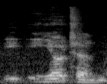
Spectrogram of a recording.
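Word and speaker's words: jötunn: he just yeah oh he's a yotun or is it jotan or yotun I always thought as pronounce yotun it's a supernatural being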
